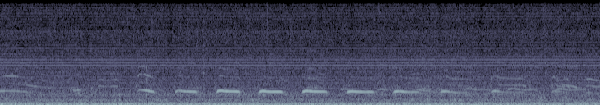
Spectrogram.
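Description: Birds calling in a quick run of short, high chirps, about three a second and loudest through the middle, over a steady low rumble.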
